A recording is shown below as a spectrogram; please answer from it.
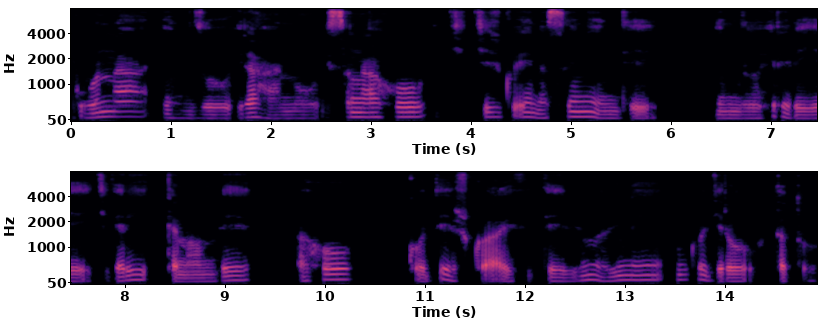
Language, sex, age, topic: Kinyarwanda, male, 25-35, finance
